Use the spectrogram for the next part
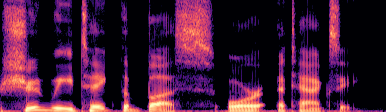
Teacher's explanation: Notice the upward inflection on bus and downward on taxi.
